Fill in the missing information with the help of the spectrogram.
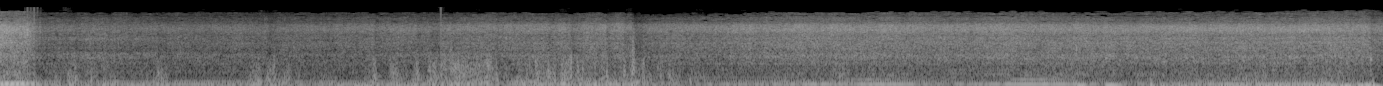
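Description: Sailboat under way: a steady low engine drone, with water rushing along the hull and wind buffeting the microphone.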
